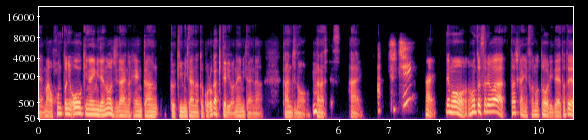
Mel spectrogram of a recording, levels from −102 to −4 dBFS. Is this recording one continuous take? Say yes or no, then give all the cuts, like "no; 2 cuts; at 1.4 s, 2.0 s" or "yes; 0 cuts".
no; 1 cut; at 6.6 s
